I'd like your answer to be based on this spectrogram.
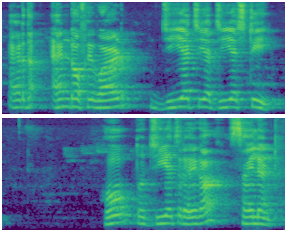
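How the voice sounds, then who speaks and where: Slow, high-voiced man teaching spelling. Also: roomy sound. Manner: spells words letter by letter, then repeats each pronunciation. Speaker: English teacher.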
